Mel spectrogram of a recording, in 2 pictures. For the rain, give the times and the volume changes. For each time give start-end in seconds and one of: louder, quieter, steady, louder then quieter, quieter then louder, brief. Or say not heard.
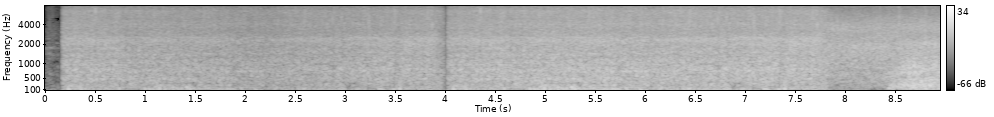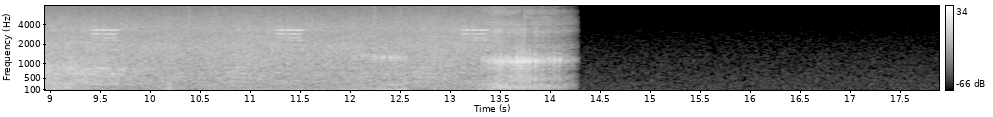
0.1-13.6 louder.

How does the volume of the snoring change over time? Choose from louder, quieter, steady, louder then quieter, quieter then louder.
quieter then louder.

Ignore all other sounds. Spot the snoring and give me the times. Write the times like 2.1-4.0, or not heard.
8.4-14.2.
